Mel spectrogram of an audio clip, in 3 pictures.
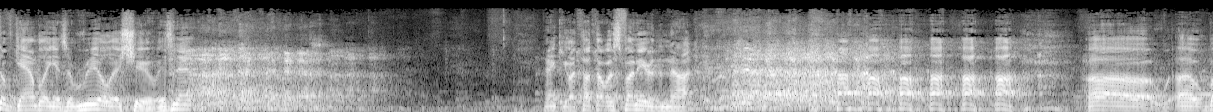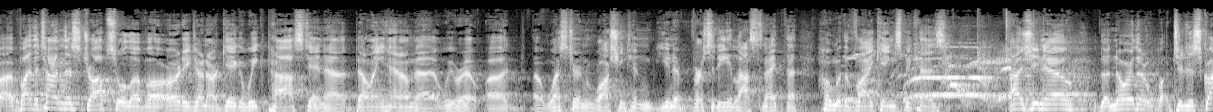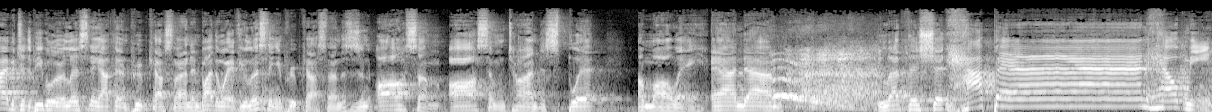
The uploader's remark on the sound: Live from The Upfront Theatre in Bellingham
